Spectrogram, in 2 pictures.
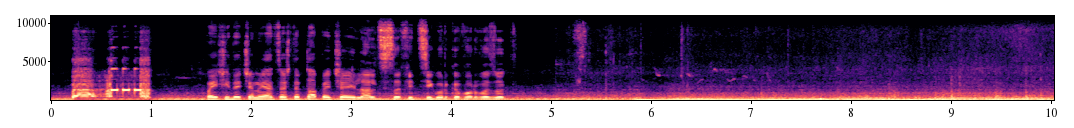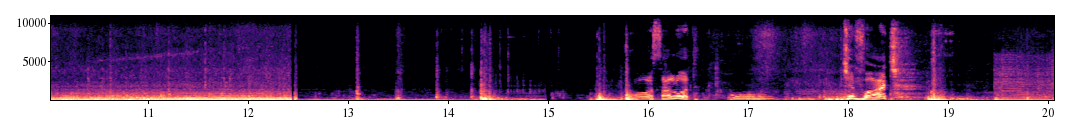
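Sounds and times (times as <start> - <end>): suv engine from inside cabin: 0.0 - 15.0.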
